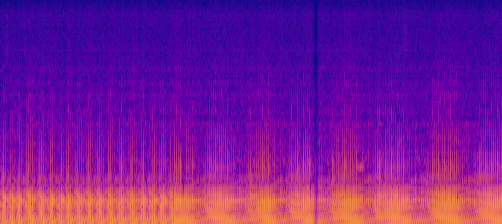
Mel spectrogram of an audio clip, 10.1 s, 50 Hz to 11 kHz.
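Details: Alfa GTV 3.0 V6 with Wizard stainless downpipes and Cybox cat-back exhaust, largest silencer replaced by a delete section, first start in 18 months: fires and settles into a loud, deep, even burble with no knocks; healthy start-up.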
